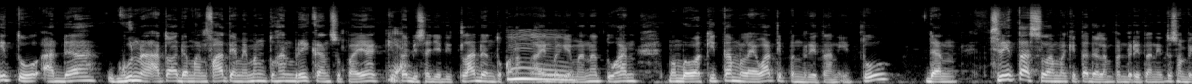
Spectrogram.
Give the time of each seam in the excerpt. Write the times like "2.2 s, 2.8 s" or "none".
1.0 s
